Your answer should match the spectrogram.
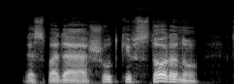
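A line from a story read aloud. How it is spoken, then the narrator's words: Stern interruption. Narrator (Russian): строго перебил Лесницкий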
